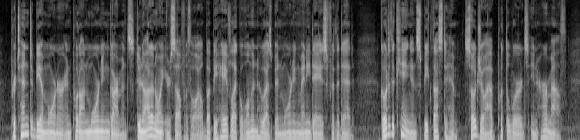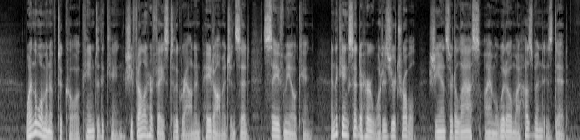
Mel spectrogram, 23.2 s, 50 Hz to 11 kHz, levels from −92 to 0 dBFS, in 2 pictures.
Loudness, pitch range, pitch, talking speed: -22 LUFS, 85-110 Hz, 95 Hz, 245 wpm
